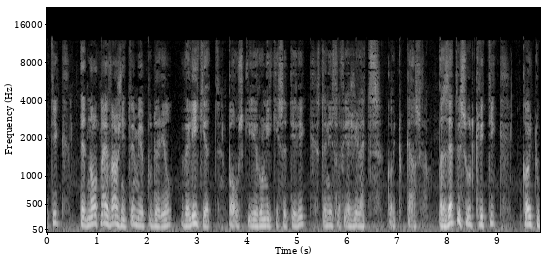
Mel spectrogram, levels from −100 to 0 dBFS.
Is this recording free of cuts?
yes; 0 cuts

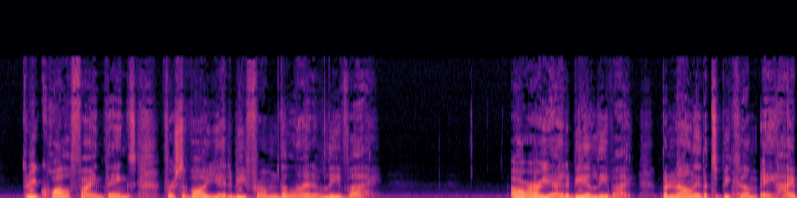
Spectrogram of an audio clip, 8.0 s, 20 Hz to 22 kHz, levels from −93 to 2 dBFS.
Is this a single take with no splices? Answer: no; 2 cuts; at 5.6 s, 7.0 s

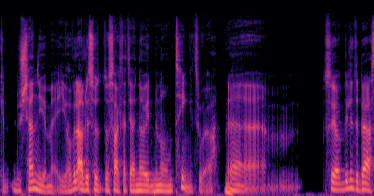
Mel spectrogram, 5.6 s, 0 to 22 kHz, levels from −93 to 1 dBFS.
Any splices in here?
no; 0 cuts

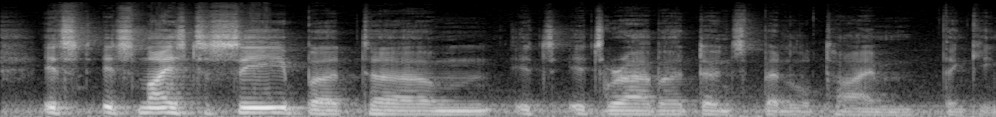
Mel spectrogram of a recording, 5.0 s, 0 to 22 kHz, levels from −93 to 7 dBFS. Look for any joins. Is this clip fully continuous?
no; 3 cuts; at 2.5 s, 3.0 s, 4.0 s

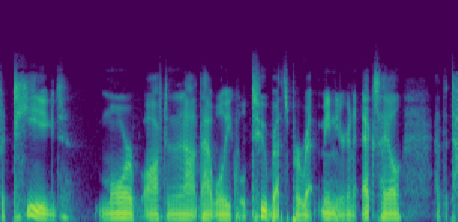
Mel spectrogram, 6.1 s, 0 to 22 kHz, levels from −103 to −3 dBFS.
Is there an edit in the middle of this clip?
no; 0 cuts

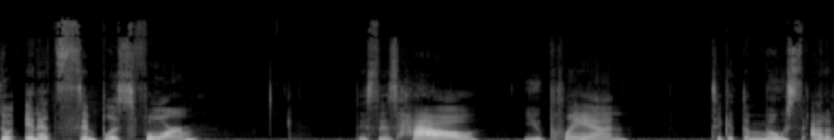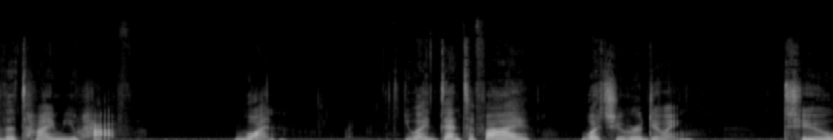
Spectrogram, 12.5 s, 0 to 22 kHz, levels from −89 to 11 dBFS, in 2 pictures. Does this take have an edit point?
no; 0 cuts

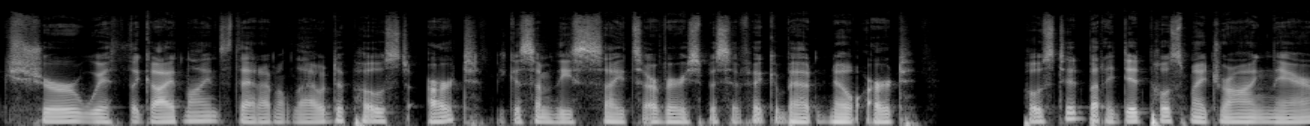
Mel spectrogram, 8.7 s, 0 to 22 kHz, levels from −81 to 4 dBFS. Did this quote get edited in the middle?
no; 0 cuts

